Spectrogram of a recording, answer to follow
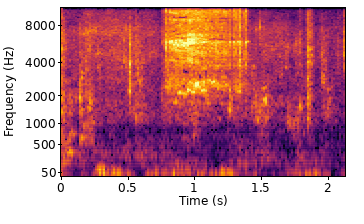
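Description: Daiwa Saltiga conventional jigging reel being cranked, its gears making a light mechanical whir with small clicks. The sound is strongest a little under a second in.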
